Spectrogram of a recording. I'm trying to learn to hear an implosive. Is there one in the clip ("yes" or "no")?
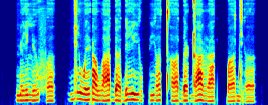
yes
